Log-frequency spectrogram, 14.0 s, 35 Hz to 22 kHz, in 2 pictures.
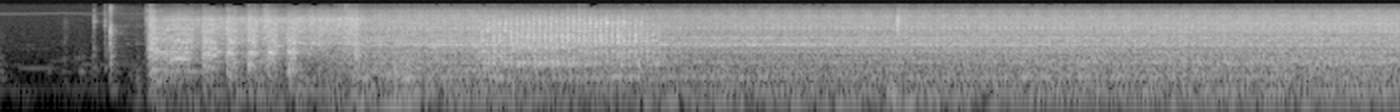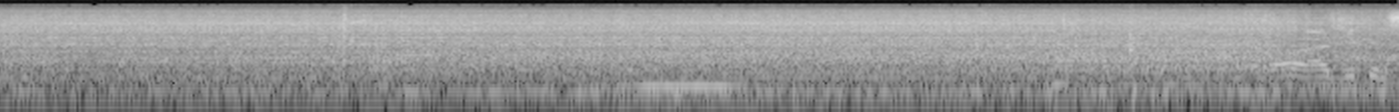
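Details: Used 2011 Ford F-150 EcoBoost on a morning cold start: harsh metallic rattle for the first couple of seconds, then settling into idle; timing chain suspected, not confirmed.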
